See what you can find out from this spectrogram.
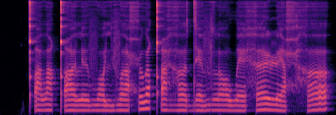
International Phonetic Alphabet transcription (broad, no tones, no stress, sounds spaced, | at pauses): qʼ ʌ lˠ ɜ qʼ ʌ l ɘ v ɔ lʲ v ʌ ħ u qʼ ɘ ɦ ʌ d ɛ v l ɔ w ɛ h ɜ ɭ ɛ ħ h ʌ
